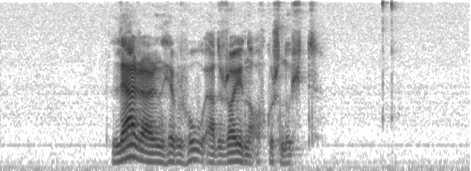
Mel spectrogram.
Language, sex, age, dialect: Faroese, male, 36-60, Norðuroyggjar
